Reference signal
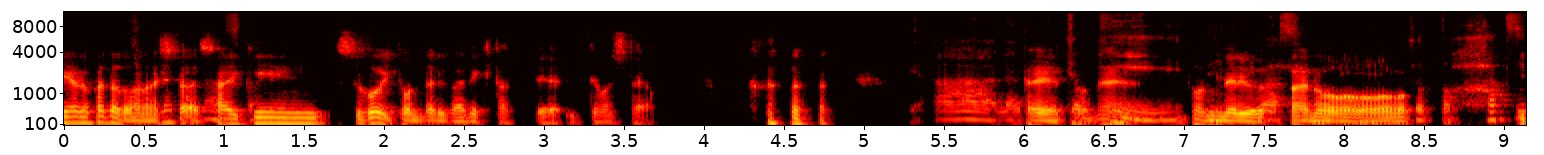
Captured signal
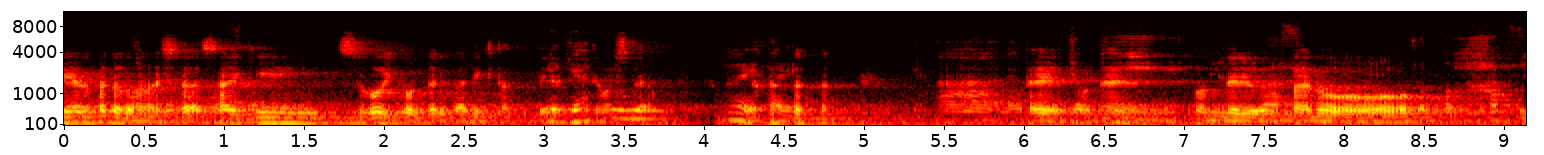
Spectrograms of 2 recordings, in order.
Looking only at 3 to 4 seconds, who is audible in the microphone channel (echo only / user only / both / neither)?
both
